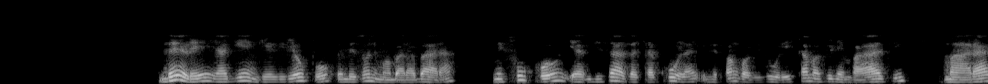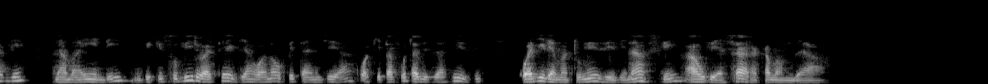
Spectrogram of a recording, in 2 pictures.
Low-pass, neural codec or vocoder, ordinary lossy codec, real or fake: 7.2 kHz; none; AAC, 16 kbps; real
